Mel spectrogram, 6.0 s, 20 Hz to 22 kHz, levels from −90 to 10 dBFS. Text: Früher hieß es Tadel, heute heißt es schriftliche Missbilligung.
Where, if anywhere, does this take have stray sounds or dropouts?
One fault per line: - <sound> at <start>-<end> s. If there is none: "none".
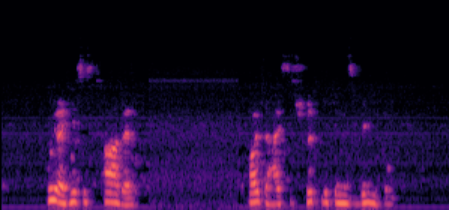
none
